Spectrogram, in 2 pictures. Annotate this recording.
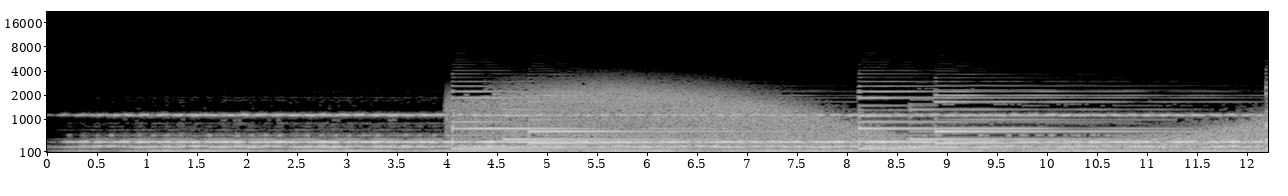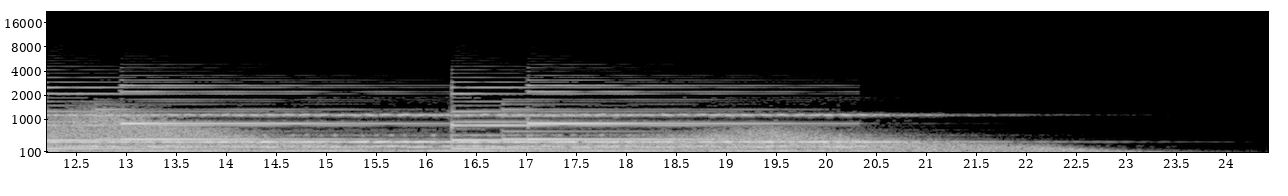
Background atmospheric loop
Soothing, Atmosphere, piano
